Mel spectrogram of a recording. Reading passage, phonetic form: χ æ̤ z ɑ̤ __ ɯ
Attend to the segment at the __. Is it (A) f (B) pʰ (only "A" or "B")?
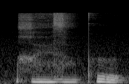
B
